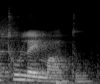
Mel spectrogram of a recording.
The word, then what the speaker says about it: atoleimado: Atuleimado é um tule. Atuleimado. Ah, uma pessoa que é meio tolinha. Sim, um tule. Aí é bem. É um atuleimado.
